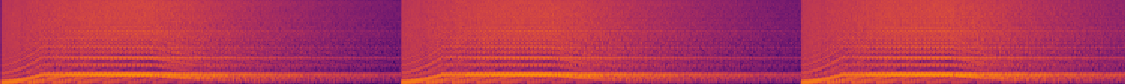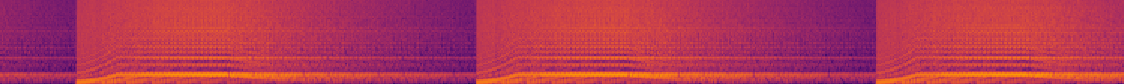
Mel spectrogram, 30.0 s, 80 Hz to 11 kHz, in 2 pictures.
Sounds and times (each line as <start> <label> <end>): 0.0 Alarm Siren 2.4
5.4 Alarm Siren 7.8
10.7 Alarm Siren 13.4
16.0 Alarm Siren 18.9
21.4 Alarm Siren 24.1
26.7 Alarm Siren 29.9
